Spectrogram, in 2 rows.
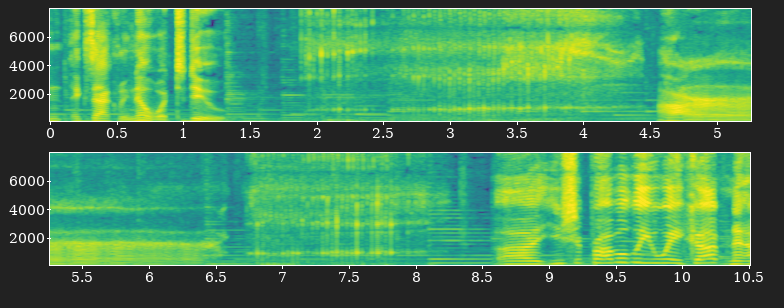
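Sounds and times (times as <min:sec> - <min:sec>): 
speech: 0:00.0 - 0:01.4, 0:04.6 - 0:06.1, 0:08.6 - 0:10.4
person imitating a pirate snoring: 0:01.8 - 0:08.3.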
